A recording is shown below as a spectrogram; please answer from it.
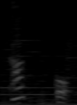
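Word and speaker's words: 括弧: Kakko, parenthesis. Kakko, kakko. Again, the pause needs to take one clap. Kakko. But Japanese learners often omit the pause.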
